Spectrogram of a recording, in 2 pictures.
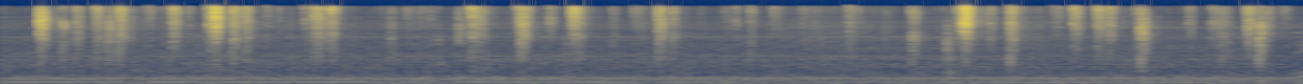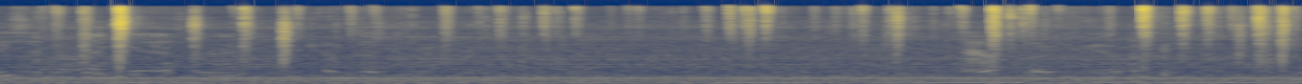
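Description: Campfire of dry grass and sticks crackling, with irregular sharp snaps and pops throughout, over a steady low hum.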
